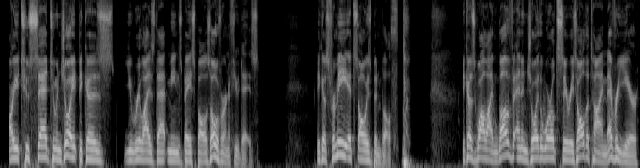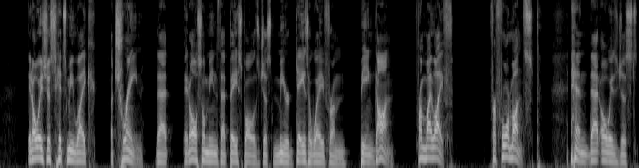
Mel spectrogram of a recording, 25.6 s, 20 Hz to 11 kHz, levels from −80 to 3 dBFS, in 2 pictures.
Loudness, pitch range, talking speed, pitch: -26 LUFS, 105-155 Hz, 170 wpm, 130 Hz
